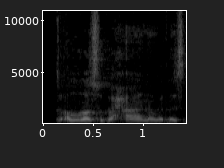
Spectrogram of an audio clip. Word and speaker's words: Allah: read with tafkheem and has to be prolonged. Allah, like that. Naam? Or if it's read short, Allah, Allah, Allah, you know? But not lightly. The tarqiq, the thinness and the lightness in the pronunciation is not allowed.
